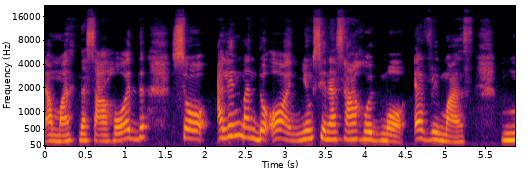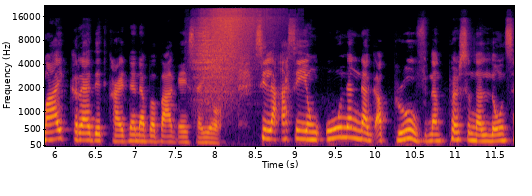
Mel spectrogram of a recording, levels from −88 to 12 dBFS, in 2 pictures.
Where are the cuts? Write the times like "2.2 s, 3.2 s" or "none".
8.3 s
